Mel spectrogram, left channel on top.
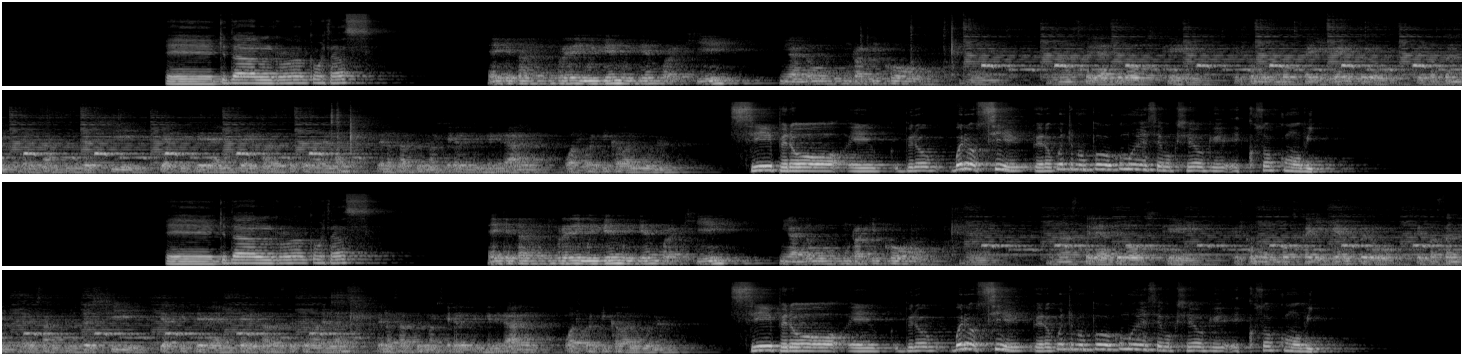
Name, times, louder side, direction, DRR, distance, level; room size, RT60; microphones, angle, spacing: voice 1, 1.6-3.7 21.9-27.7, equal, 10° left, 6 dB, 0.4 m, -25 dB
voice 2, 4.9-7.3 7.8-9.3 9.6-10.0 10.4-12.0 12.3-20.0 20.2-21.2, right 1 dB, 55° right, -2 dB, 1.9 m, -30 dB
sound 1, 8.2-8.8 9.1-19.6 20.1-20.4, left 4 dB, 75° left, 0.8 m, -35 dB
8.7 x 5.9 x 5.5 m, 1.2 s
head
